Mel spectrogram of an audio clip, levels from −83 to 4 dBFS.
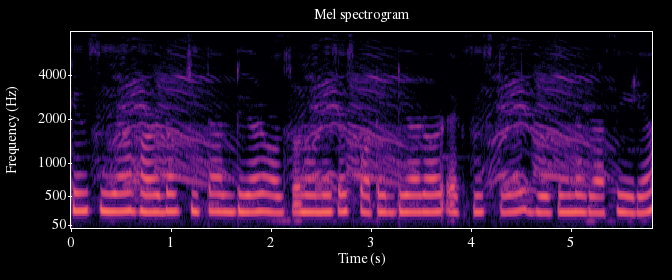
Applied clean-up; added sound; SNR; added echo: none; Cheering; 18 dB; none.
